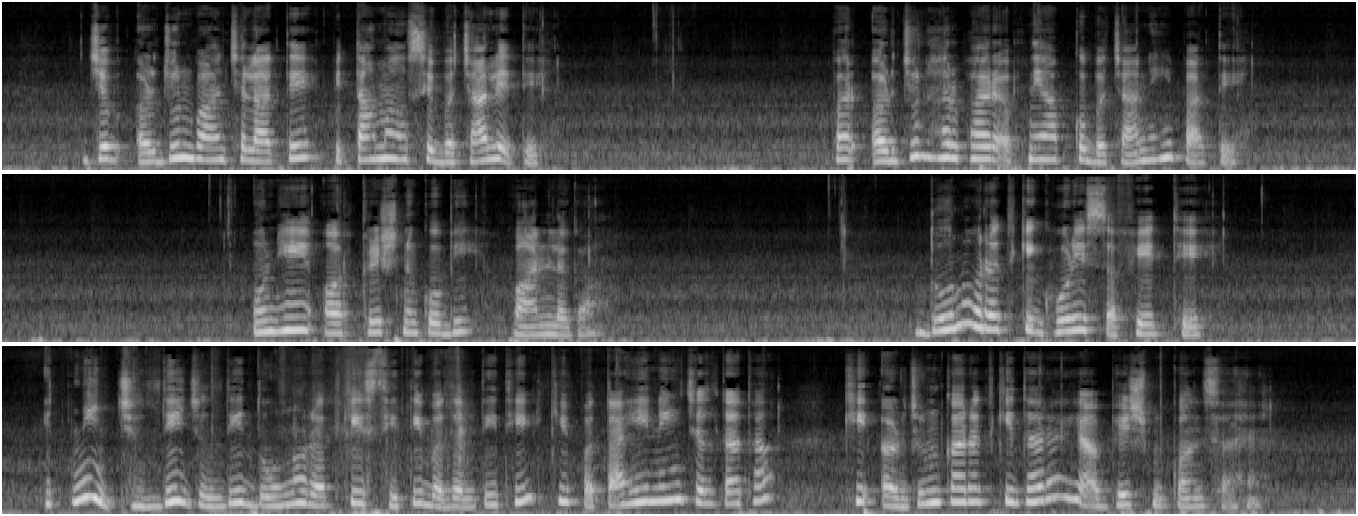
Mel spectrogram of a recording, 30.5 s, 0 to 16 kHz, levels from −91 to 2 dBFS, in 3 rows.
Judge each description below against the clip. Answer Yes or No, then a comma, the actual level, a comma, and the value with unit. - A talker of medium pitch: No, very high, 250 Hz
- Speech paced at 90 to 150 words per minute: Yes, slow, 110 wpm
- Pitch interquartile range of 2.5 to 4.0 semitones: No, wide, 5.5 semitones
